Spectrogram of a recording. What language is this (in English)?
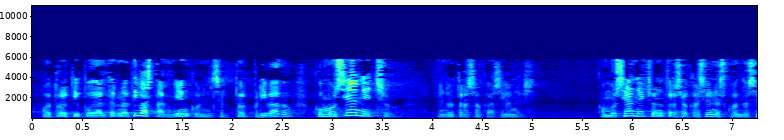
Spanish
